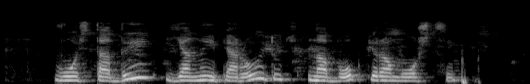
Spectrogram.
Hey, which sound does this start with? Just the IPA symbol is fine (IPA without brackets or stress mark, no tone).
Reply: v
